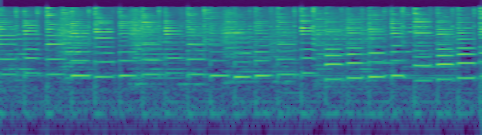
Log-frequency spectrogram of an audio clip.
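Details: Guitar after leveling and crowning a high fret: plucked notes ring clean and sustain evenly with no buzz or rattle; fretwork sound.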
